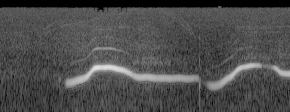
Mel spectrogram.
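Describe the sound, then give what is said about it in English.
A person whistles two swooping phrases, each rising then gliding down into a held tone, imitating the sound of a whistling-birds weapon. Clear, with no talking. “Whistling birdies.”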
